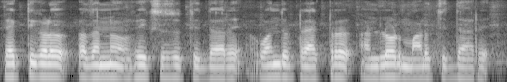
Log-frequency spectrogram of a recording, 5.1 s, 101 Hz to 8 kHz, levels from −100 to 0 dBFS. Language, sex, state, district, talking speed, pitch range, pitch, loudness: Kannada, male, Karnataka, Koppal, 85 wpm, 120-130 Hz, 125 Hz, -18 LUFS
